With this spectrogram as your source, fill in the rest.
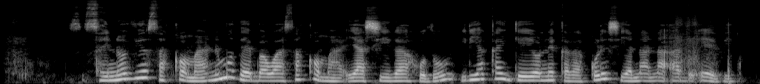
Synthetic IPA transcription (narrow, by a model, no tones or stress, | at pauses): sainɔðiɔsakɔmanemoðɛːbawasakɔmajasiɣahoðoiɾiakaiɡejɔnɛkaɣakoɾesiananaʔadoʔɛβe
